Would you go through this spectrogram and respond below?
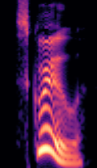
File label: "SCREW", english; 3000 words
